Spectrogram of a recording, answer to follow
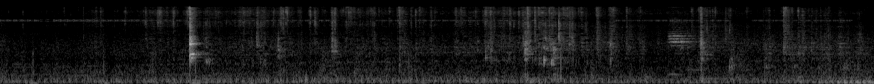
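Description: Bamboo fish trap knocking and rattling against the rim of a metal pot as shrimp and small fish are shaken out of it, with water dripping. Scattered light knocks, and one sharp knock about two seconds in is the loudest.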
